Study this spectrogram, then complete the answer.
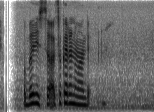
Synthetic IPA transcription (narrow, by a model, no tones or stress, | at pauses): obəʋisːuɐ̰sɐkɐɾɐnuʋaːd̪e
